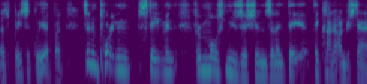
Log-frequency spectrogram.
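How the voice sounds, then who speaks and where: With a New York accent, a man talks at a very fast pace with lively intonation in a dry, close sound with no echo. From New York City. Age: 50s. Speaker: Latin percussionist and band leader. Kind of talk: interview.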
